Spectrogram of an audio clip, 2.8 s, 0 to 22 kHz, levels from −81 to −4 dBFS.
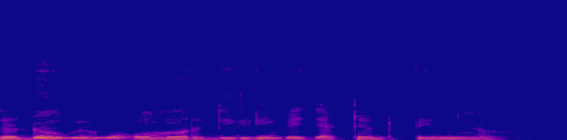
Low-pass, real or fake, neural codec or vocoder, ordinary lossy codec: none; fake; codec, 44.1 kHz, 3.4 kbps, Pupu-Codec; none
